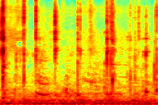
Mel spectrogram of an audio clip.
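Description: A loose metal spoon clinking and rattling inside a brown glazed ceramic canister as it is handled and opened, in a string of sharp irregular clicks. It sounds like coins.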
